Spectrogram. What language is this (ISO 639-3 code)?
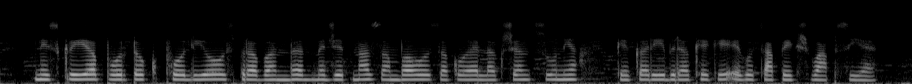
mag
